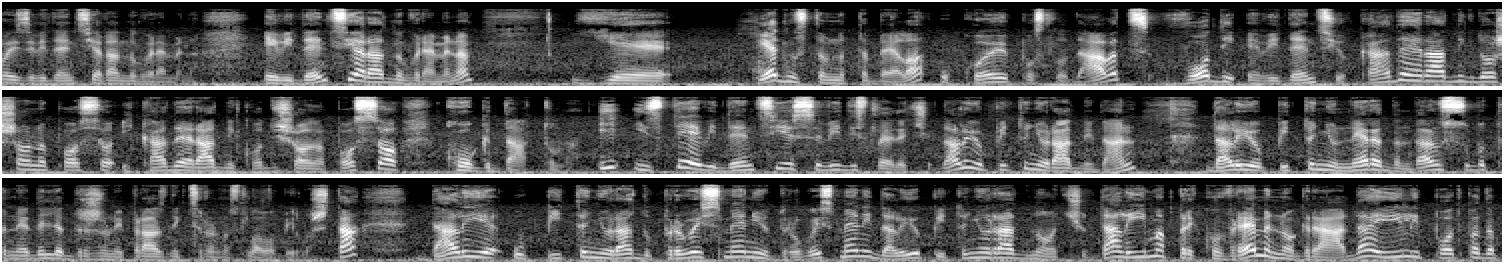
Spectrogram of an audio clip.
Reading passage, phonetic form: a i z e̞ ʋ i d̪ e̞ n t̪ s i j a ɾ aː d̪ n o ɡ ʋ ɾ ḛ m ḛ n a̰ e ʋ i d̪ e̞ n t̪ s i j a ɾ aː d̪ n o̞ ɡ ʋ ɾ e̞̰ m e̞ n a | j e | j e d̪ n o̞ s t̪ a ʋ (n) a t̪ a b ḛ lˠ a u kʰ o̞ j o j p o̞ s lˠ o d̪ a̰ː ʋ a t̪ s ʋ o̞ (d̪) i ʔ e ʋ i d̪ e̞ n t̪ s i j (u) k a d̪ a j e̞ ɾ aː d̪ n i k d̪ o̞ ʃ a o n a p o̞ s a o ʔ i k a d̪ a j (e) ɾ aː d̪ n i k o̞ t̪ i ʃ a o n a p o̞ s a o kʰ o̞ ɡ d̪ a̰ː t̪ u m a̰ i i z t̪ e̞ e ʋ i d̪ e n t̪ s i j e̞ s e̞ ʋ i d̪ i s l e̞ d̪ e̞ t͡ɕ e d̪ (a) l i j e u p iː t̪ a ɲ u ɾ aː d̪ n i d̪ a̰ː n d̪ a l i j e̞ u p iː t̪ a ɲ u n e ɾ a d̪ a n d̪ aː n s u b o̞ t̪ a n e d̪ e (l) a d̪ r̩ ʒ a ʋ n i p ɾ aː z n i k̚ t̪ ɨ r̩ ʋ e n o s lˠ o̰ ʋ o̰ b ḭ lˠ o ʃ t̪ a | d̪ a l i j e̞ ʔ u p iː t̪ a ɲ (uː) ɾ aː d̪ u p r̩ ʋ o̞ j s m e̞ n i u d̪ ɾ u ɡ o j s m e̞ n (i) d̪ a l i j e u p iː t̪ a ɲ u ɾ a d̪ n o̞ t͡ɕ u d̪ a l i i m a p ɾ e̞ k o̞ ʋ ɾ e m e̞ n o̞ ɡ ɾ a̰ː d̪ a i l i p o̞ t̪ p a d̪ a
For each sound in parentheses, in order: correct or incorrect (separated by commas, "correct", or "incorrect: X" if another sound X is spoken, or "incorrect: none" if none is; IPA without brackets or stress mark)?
correct, correct, correct, correct, correct, incorrect: ʎ, incorrect: u, correct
